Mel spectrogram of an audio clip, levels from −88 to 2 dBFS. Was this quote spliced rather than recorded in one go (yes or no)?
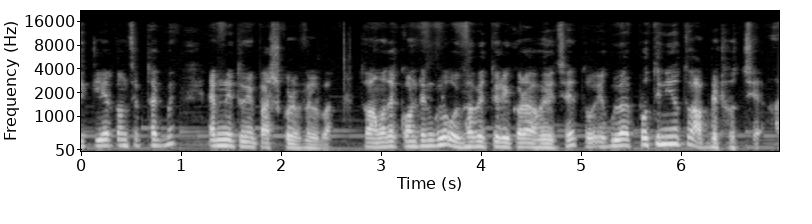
no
